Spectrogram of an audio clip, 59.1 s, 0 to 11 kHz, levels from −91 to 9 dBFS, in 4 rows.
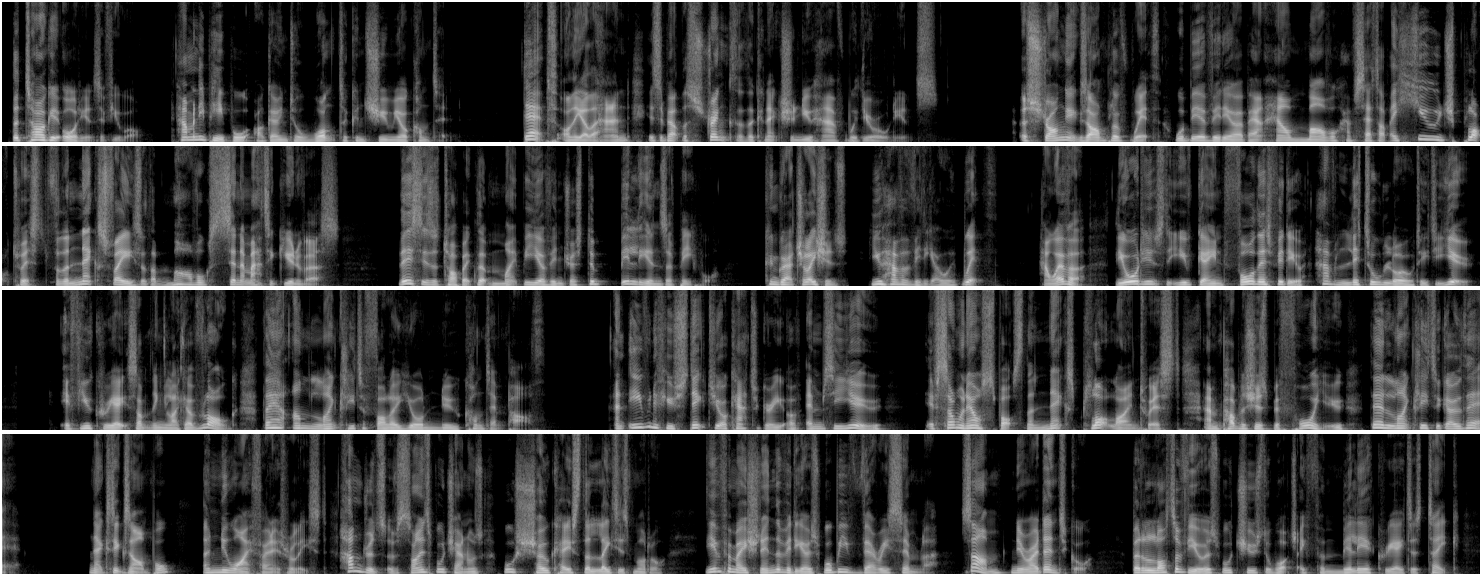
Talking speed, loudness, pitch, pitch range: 185 wpm, -21 LUFS, 140 Hz, 120-175 Hz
